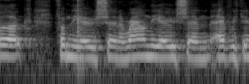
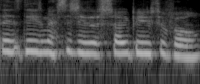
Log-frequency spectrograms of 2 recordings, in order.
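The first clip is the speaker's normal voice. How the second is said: tearful, crying voice, higher pitched; 5 semitones higher than usual. Reading out condolence messages from viewers, crying while talking. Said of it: "I'm crying now".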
